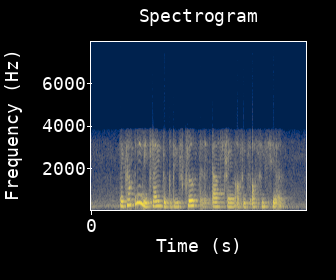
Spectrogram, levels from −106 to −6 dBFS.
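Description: Speech carried over a narrowband VoIP link, coded throughout with the G.729 codec; the roughness fits the 8 kbit/s G.729A variant. The coder models each 10 ms frame as a vocal tract filter plus a pitch predictor and a few pulses, so the speech comes through intelligible but plainly rough and slightly synthetic. The line passes only about 150 Hz to 3.5 kHz, so the audio sounds thin, without low body or upper brightness. Twice the link drops audio and the speech decoder conceals the VoIP packet loss. The first gap, 40 ms long, which points to two lost 20 ms packets, comes from 2.20 to 2.27 s. The second, 20 ms long, which fits a single lost packet, comes from 3.71 to 3.76 s. In each case the decoder extends the last pitch and filter while lowering the gain, so the speech smears into a short, fading buzzy tone or coloured noise. Because each frame builds on the previous one, the speech stays weakened and distorted for a moment after the packets return.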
